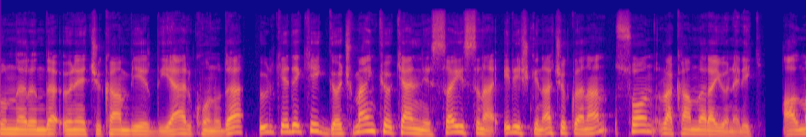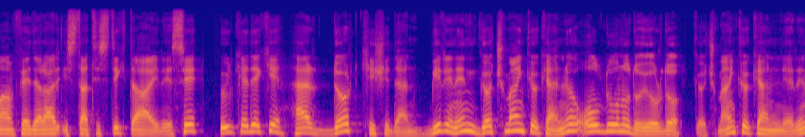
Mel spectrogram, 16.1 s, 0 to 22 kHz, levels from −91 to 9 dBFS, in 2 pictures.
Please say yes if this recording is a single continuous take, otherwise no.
yes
